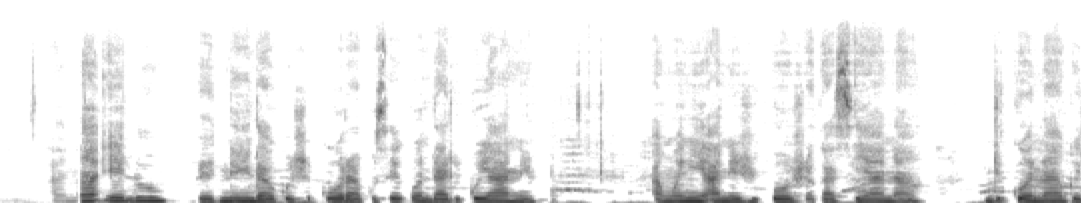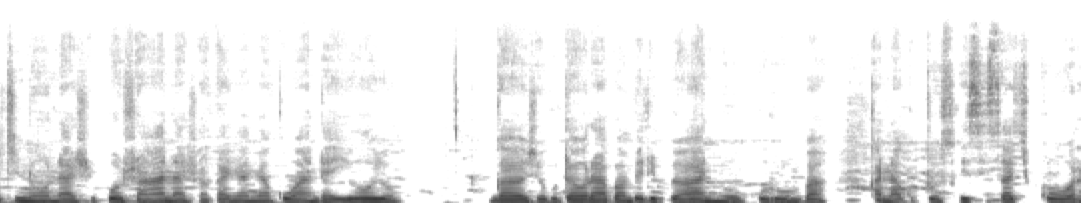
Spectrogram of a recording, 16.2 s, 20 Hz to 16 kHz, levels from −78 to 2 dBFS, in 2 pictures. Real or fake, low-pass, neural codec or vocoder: real; 14.4 kHz; none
